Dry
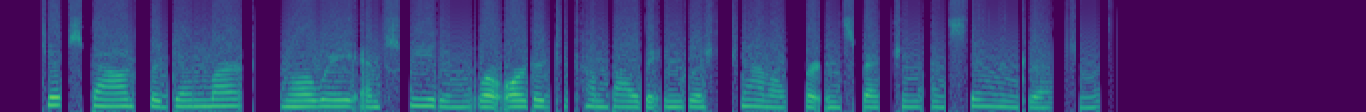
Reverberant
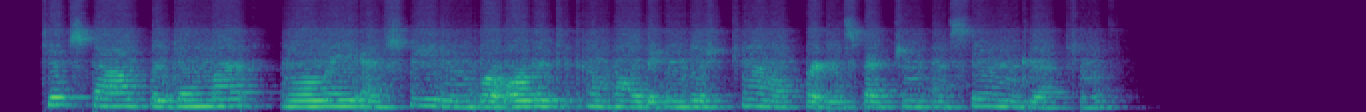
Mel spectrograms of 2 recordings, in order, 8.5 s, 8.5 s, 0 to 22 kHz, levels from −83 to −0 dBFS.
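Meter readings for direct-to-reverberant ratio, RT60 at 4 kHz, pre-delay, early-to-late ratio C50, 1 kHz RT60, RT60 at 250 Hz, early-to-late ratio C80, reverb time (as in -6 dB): -5.5 dB, 0.40 s, 3 ms, 8.0 dB, 0.45 s, 0.50 s, 12.0 dB, 0.45 s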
